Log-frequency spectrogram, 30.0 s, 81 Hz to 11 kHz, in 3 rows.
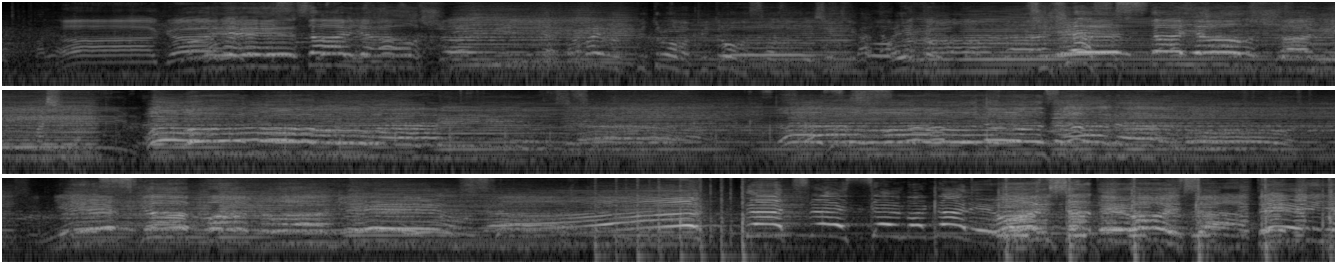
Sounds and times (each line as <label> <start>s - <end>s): Students singing 0.5s - 4.7s
Students singing 5.5s - 26.6s
Students singing 27.4s - 29.9s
